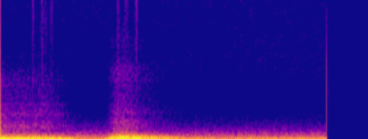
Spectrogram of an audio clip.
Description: In diesem Video hörst du zunächst apikal physiologische Atemgeräusche und im Vergleich dazu links basal ein brummendes Atemnebengeräusch. Dieses tritt bei Obstruktion der intrathorakalen Atemwege auf, etwa bei COPD oder Asthma bronchiale.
